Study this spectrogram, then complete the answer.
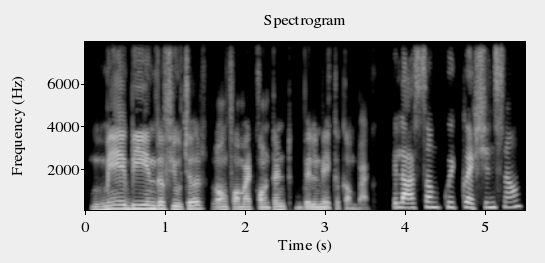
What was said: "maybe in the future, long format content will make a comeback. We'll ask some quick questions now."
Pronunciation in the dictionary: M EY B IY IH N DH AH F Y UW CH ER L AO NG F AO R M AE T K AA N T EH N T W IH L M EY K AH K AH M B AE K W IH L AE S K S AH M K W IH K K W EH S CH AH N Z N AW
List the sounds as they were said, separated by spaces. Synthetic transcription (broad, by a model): M EY B IY IH N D AH F Y UW CH ER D AO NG F AO R M AE T K AA N T EH N T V IH L M EY K AH K AH M B AE K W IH L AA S S AH M K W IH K K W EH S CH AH N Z N AW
